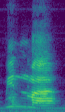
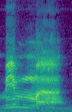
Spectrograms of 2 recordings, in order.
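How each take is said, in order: First: The n is kept separate before the m. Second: The n merges into a doubled m sound. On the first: This is the original, unassimilated form. "Tadinya kan min dan ma" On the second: This is how the words are actually read. "dibacanya mim, mimma"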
